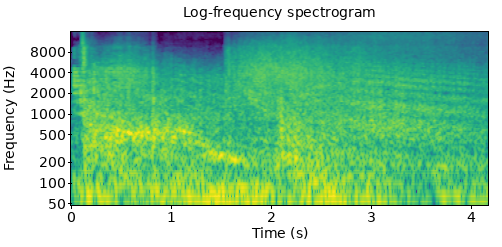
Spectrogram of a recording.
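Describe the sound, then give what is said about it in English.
A missile launch in an animated film gives off a loud, continuous roaring rumble. It holds steady for the whole stretch, with a faint sharp crack near the start and no voices. “Launch the missile now!”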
